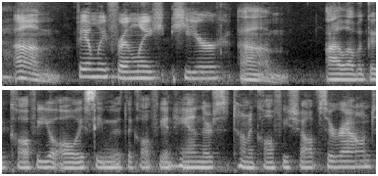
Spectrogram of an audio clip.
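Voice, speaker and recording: In a very clean recording with a silent background, a woman with a Southern US accent talks in a very deep, low pitch, somewhat breathy, with very even loudness and ordinary pitch variation. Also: moderate pace. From North Carolina (Oak Ridge, near Greensboro). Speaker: sports marketing executive. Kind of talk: casual interview chat.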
